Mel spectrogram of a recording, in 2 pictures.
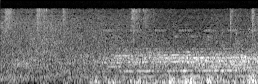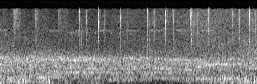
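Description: Footsteps run across grass and pavement.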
